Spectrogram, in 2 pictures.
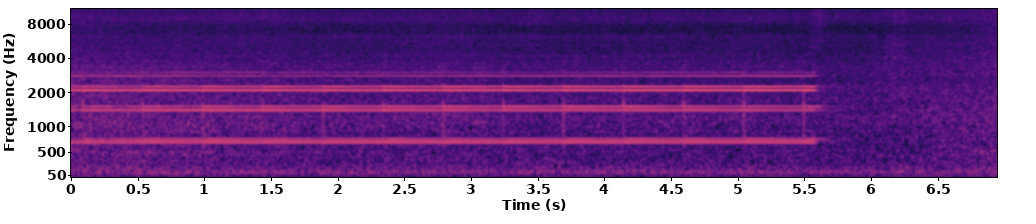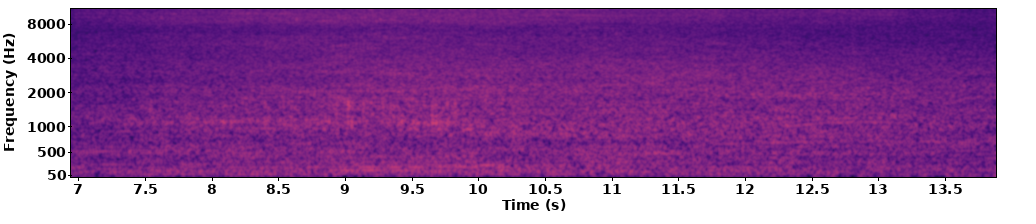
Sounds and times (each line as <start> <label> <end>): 0.0 Train traveling through 5.2
0.0 Railway level crossing 5.7
0.0 Traffic Sound 13.8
